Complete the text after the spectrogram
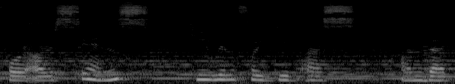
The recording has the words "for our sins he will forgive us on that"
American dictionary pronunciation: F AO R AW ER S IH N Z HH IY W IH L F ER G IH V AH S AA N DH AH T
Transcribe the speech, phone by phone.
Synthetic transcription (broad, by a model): F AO R AW ER S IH N S HH IY W IH L F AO G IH V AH S AA N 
